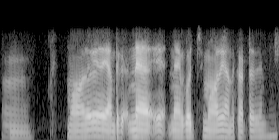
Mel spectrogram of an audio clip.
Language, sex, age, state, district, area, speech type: Telugu, male, 45-60, Andhra Pradesh, East Godavari, rural, conversation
